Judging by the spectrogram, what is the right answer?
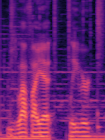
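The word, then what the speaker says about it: Lafayette Lever: previous video user subscriber corrected me on how to say his name Lafayette livre not fat lever although the carts had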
